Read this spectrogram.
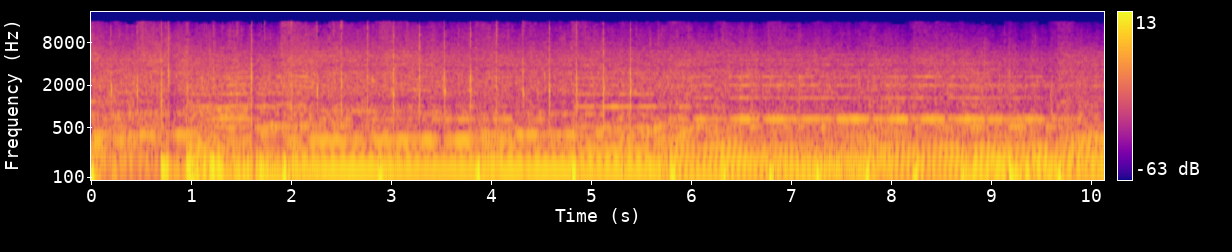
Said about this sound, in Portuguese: E eu queria que vocês olhassem para trás, porque essas palmas são para vocês.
